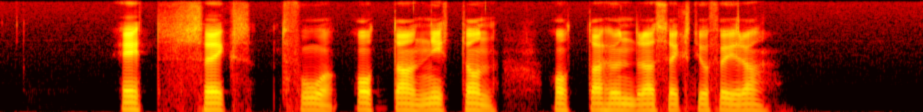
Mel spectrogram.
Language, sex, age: Swedish, male, 49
